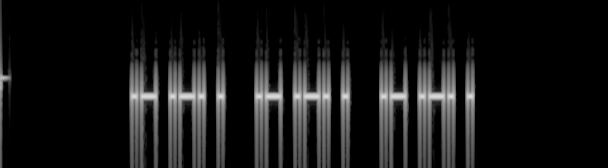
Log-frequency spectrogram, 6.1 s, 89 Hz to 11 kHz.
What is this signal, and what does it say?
Morse code, heard as a keyed tone, about 25 wpm, 700 Hz. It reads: ARE ARE ARE
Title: Multi-letter Phonemes Repeated 3x 25wpm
